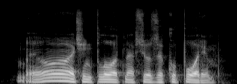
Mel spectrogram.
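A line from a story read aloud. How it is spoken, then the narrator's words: Satisfied mutter. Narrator (Russian): удовлетворенно пробормотал Кертис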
